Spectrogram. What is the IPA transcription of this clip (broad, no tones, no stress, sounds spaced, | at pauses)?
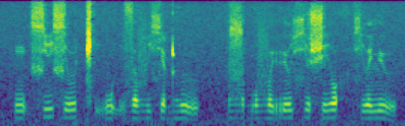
ŋʷ ḭ ɕ i ɕ ɯ ǁ ḭ w ḭ z ə v i ç ɐ ɖʱ ɯ | ɮ ə ɡʷ i v ə rʲ o ç ɯ ʃ i o̯ h ə̰ ç ɯ e̯ lʲ ɯ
